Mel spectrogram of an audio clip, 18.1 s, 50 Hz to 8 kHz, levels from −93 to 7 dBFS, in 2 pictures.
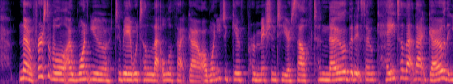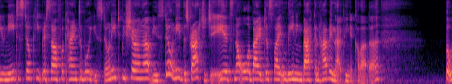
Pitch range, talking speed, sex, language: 205-245 Hz, 220 wpm, female, English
